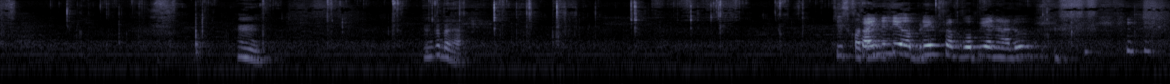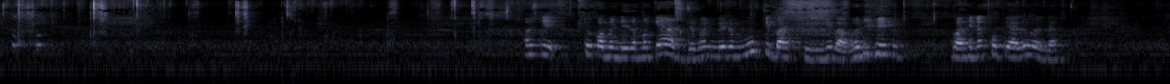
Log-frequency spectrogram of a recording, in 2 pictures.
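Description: A young girl chews and smacks her lips softly.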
